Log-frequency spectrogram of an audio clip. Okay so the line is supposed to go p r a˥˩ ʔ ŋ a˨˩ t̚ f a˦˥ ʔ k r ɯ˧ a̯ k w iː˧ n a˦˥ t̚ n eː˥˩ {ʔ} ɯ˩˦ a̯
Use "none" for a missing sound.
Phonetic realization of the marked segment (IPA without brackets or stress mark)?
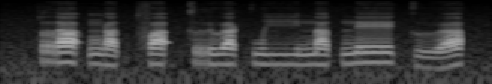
k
